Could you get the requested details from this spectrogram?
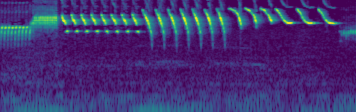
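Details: Canary song used for training, opening with a rolling trill, then fast repeated downward-sweeping notes, a series of sharp sliding chips and a final low trill.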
